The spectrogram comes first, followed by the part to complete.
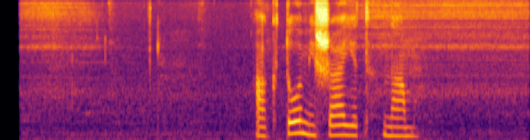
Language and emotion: Russian, neutral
